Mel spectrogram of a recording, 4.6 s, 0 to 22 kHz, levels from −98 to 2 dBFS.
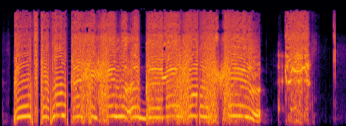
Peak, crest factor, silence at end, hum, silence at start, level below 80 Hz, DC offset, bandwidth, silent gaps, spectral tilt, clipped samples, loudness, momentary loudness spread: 0 dBFS; 12 dB; 0.5 s; none; 0.2 s; -54 dBFS; under 0.1%; 16 kHz; none; -2 dB/octave; under 0.1%; -11 LUFS; 5 LU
